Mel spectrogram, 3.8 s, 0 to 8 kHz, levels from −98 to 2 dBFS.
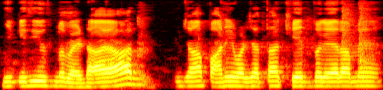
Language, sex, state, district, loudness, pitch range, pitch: Hindi, male, Uttar Pradesh, Jyotiba Phule Nagar, -14 LUFS, 145-150 Hz, 150 Hz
